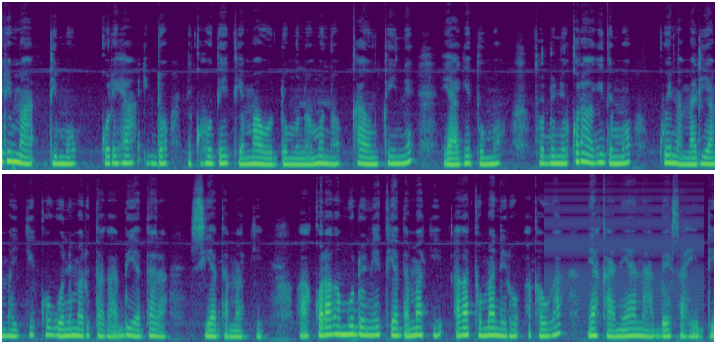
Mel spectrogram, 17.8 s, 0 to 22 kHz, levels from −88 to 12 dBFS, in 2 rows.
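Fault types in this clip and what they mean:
DECT cordless phone buzz: a nearby DECT handset or base fires a radio burst every 10 ms, and the audio circuitry rectifies it into a thin, steady 100 Hz buzz full of harmonics, sitting roughly 30 dB under the speech from about 15.7 to 17.7 s.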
